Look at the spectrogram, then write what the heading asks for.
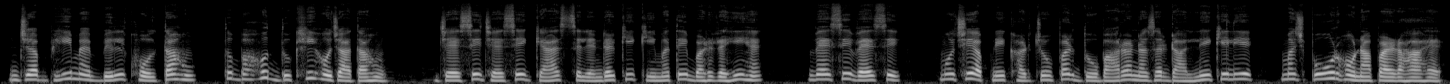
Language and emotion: Hindi, sad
